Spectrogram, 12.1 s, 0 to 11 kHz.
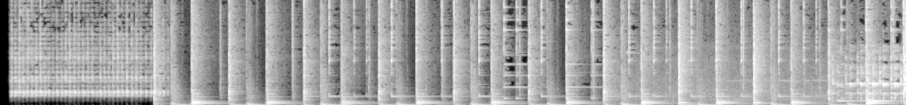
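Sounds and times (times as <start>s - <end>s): high bell-like trilling tone: 11.1s - 12.0s.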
